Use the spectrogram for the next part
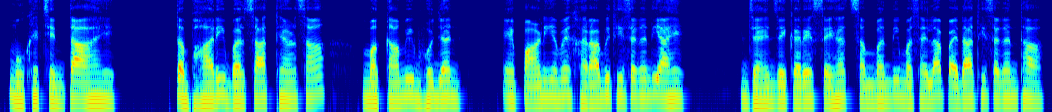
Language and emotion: Sindhi, fearful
